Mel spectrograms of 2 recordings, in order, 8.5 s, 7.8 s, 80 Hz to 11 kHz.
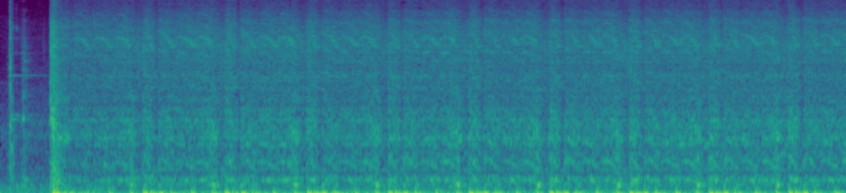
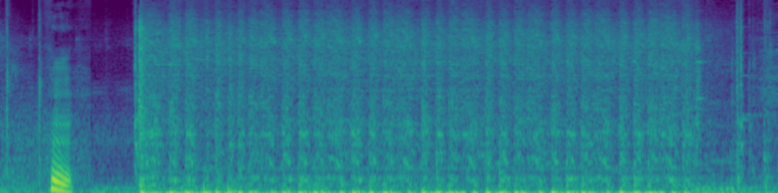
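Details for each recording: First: Rebuilt junkyard Honda K24A2 engine swapped into a CRX, cranked over before first start to prime the oil, injectors unplugged: steady, even starter churning with no knocks or scrapes; cranks over cleanly. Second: Rebuilt junkyard K24A2 in a CRX, first start attempt with the throttle body valve unable to open because there is no throttle cable. A short crank catches, then the engine stumbles and surges unevenly, running rough from lack of air.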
